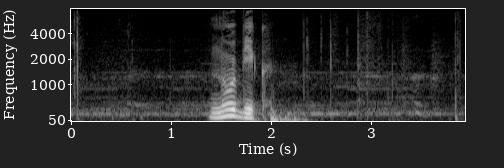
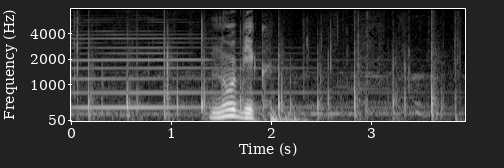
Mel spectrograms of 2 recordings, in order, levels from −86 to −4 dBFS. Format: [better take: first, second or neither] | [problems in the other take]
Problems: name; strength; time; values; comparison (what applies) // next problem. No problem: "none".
first | background sound (Run + Bowed string instrument); 10 dB below the speech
